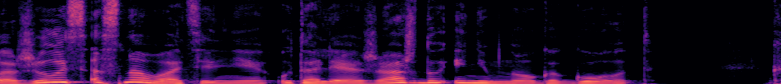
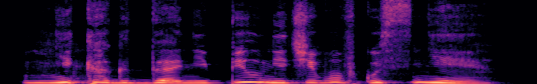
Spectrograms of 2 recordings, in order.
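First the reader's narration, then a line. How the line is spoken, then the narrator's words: Sincere exclamation. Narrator (Russian): Искренне воскликнула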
